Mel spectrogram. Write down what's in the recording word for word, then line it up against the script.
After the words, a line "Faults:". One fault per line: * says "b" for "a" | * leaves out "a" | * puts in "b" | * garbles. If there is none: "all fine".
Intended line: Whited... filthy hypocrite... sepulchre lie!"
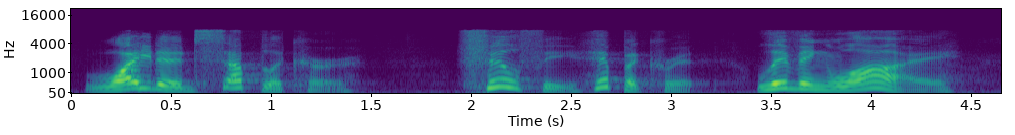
Whited sepulchre... filthy hypocrite... living lie!"
Faults:
* puts in "sepulchre"
* says "living" for "sepulchre"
